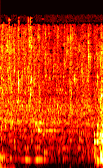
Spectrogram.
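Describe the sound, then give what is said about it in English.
A toilet flushes in a fairly quiet, steady rushing and swirling of water that carries on throughout and swells briefly near the end. “Yeah, we're flushing that turd.”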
